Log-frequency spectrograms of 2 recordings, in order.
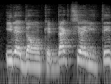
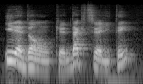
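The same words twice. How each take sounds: First: The phrase is spoken at a fast pace. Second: The phrase is spoken at a slow pace. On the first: "Je vais la lire une première fois rapidement" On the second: "plus lentement cette fois-ci"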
